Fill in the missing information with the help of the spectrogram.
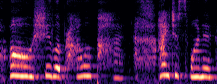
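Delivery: high-pitched, pleading mock woman's voice; put-on high voice, imploring; gushing lady impression. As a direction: mimic an eager lady gushing to her guru. Retold English lady begging for initiation.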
